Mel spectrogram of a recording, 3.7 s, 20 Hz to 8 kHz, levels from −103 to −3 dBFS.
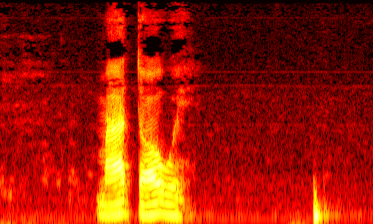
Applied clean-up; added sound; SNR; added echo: none; none; none; none.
